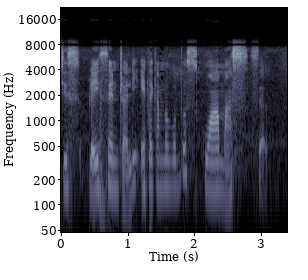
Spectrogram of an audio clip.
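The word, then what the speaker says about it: squamous: প্লেসেন্ট্রালি এটাকে আমরা বলবো স্কোয়ামাস সেল মানে উচ্চারণটা খেয়াল রাখবা স্কোয়ামাস এটা মানে এটা যেন তালিবাস না হয়ে যায় স্কোয়ামা সেল স্কোয়ামা সেল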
